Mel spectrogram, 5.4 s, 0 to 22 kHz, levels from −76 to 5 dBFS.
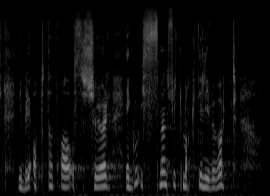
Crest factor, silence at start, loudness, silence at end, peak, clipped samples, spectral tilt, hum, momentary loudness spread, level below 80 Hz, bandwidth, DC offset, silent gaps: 18 dB; 0 s; -39 LUFS; 0.2 s; -22 dBFS; under 0.1%; -2 dB/octave; none; 12 LU; -86 dBFS; 19 kHz; under 0.1%; none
